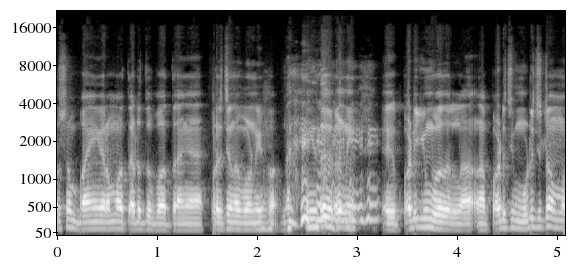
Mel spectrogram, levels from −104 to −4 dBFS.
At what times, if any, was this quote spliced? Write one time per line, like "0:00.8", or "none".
0:01.5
